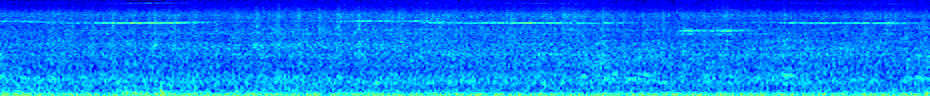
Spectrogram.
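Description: Goods train wagons rolling on a far track: a steady rumble with faint, high wheel squeals that come and go.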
